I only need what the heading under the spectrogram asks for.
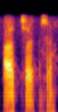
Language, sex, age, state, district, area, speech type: Bengali, male, 18-30, West Bengal, Darjeeling, rural, conversation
